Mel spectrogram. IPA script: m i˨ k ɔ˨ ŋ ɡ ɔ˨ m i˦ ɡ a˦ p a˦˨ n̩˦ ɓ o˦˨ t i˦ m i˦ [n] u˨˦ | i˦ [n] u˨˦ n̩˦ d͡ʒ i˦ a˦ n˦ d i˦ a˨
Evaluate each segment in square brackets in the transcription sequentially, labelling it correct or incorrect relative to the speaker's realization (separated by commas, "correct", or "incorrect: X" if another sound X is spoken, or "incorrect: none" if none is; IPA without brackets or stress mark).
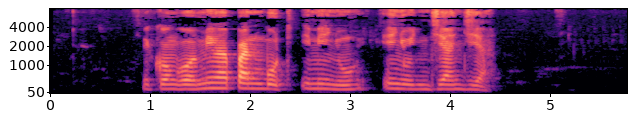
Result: incorrect: ɲ, incorrect: ɲ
